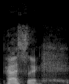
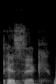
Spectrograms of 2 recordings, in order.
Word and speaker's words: Pysyk: P-Y-S-Y-K. Come on. – Mark Pesek. – All right. Thanks. Jeez. – I know you want to say it Pissick, which I think some people...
